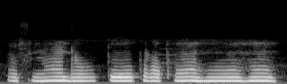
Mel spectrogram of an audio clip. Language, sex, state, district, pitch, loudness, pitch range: Hindi, female, Madhya Pradesh, Bhopal, 170 Hz, -12 LUFS, 165-170 Hz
